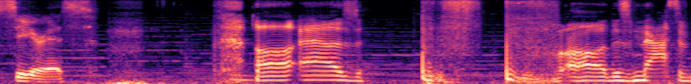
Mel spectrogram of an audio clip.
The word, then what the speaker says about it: Cirrus: do you spell that c i r r u s or is it kirus I think it's Cirrus I think Cirrus I think so it sounds better as serious uh as uh this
